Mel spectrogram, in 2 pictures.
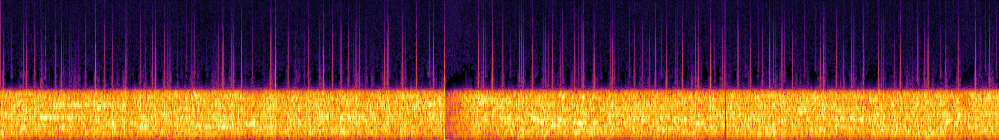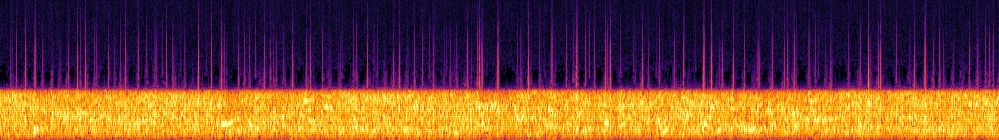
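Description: Radio static hisses and crackles steadily from a shortwave receiver.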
